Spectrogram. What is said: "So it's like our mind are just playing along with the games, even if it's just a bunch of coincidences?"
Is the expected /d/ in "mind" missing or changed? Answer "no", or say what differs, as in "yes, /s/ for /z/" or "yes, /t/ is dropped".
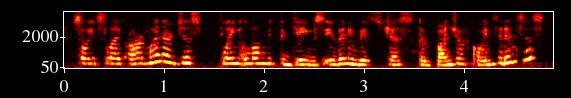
yes, /d/ is dropped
